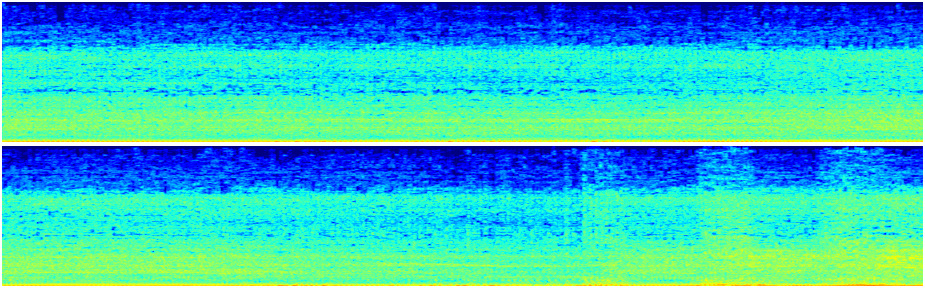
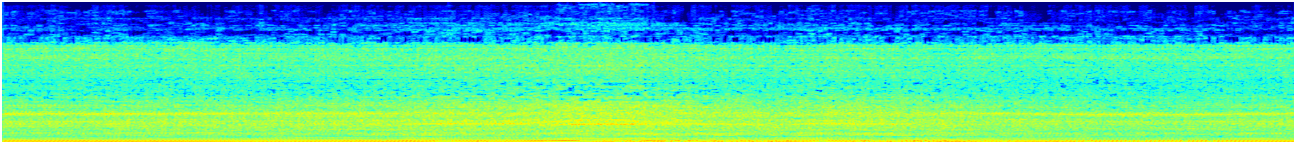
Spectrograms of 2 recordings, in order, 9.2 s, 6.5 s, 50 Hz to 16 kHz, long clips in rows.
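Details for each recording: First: WK RT 125 single, improved running, choke on: even, quick beat at a high choke idle with a short rev near the end, no knocks or rattles; quiet and smooth, running normally. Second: Wk RT 125 single-cylinder motorcycle after long running on choke: busy fast high idle with slight wobble, said to be spitting out the last fuel from the choke; cause of high idle suspected, not confirmed.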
